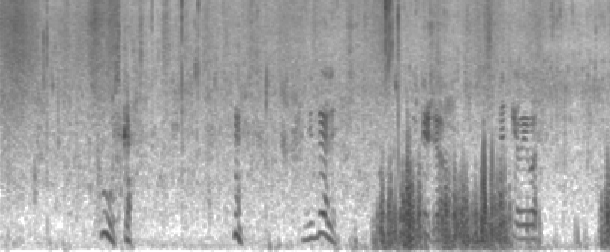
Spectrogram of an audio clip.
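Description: A stick splashes and stirs in pond water.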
